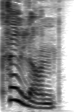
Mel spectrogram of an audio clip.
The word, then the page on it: colon: British English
